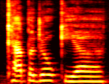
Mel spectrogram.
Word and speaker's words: Cappadocia: The world's largest underground city was recently discovered in Cappadocia, Turkey. – Oh, really? – Yes, and I know I'm saying that right because I've been there.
